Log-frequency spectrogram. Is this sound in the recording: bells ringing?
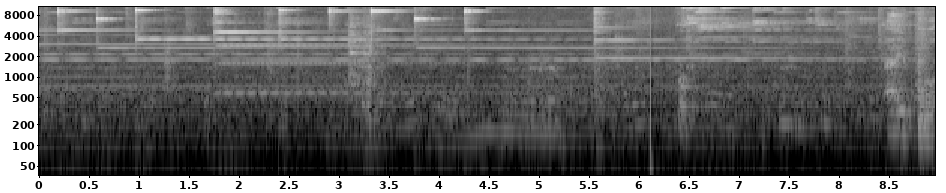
yes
